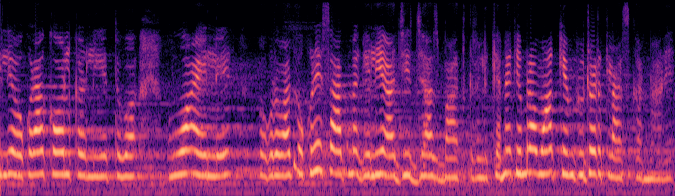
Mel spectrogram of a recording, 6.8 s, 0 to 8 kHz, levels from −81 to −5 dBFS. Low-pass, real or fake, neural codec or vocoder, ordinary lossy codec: none; real; none; none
